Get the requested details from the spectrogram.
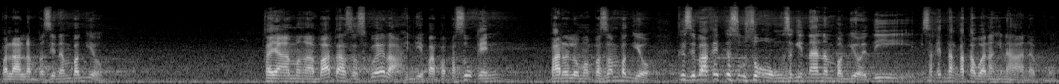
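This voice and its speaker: A man with a Filipino accent giving a calm teaching sermon, moving between Tagalog and English. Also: medium pitch, a little fast. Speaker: preacher. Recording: long hall reverb with faint noise.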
